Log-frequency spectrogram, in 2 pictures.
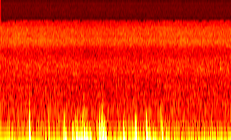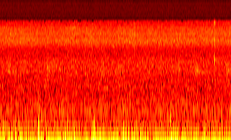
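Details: Low dull thumps and a steady hum, with no animal voice heard.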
